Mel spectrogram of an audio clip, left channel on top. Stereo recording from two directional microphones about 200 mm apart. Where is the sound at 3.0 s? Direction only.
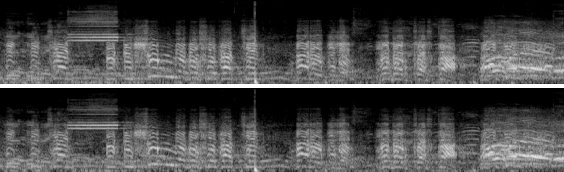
55° right (ahead or behind).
